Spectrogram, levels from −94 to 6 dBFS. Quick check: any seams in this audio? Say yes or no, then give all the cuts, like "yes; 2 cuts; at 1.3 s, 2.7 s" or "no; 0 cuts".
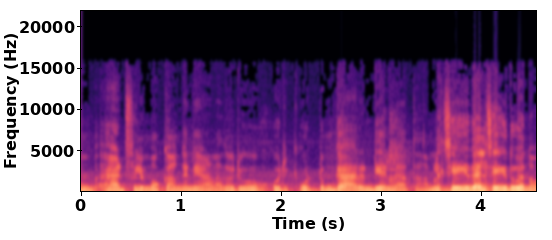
no; 0 cuts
